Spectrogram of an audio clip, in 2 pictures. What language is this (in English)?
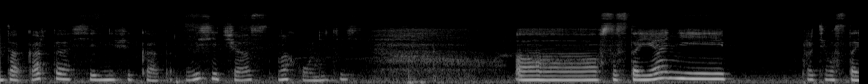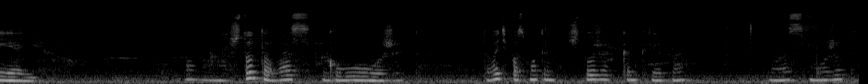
Russian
